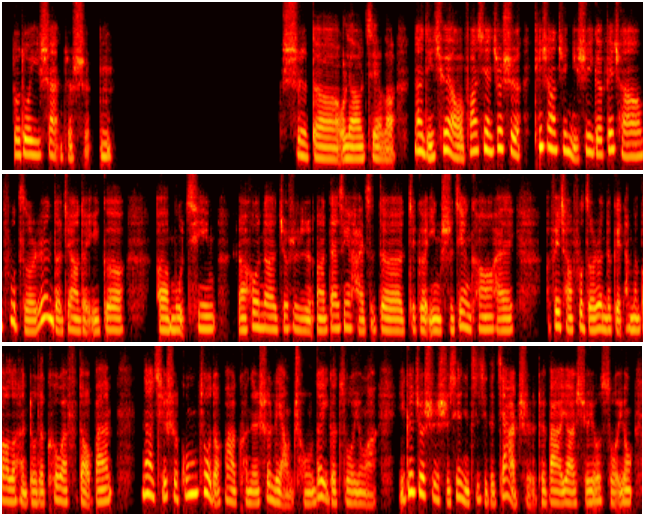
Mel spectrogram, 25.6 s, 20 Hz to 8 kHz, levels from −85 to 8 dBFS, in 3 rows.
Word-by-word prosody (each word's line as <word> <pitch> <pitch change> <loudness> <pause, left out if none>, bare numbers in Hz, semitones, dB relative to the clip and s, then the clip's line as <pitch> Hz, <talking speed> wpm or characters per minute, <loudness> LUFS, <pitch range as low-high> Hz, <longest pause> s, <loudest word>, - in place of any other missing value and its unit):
多 215 -2 0
多 220 -1 +5
益 205 -1 +1
善， 205 - 0
就 - - -5
是， - - -3
嗯。 - - -3 2.2
是 200 -6 -1
的， 160 -2 +1
我 - - +3
了 160 0 +4
解 170 - -1
了。 - - -1 0.2
那 265 -3 +4
的 170 -7 +2
确 280 +9 +4
哦， - - +4
我 - - 0
发 255 +1 +1
现 275 -1 +3
就 300 +4 +4
是 245 -8 +2
听 320 - +6
上 305 -4 +4
去 275 -1 0
你 230 -11 0
是 250 +11 +1
一 - - 0
个 220 -2 0
非 275 +5 +3
常 190 -7 +1
负 275 +5 -1
责 155 -7 -2
任 325 - +3
的 275 - +1
这 185 - -4
样 165 -2 +1
的 160 - -3
一 150 - -2
个 170 +1 0 0.4
呃， 170 -1 +2
母 170 -1 0
亲。 180 -1 -2 0.3
然 170 +1 +1
后 210 +3 0
呢 185 -2 0
就 180 +2 -2
是 165 -5 -3
呃， 165 -1 +1
担 185 +3 -1
心 195 0 -3
孩 155 -6 -3
子 - - -8
的 160 -3 +1
这 165 +2 -6
个 170 0 0
饮 160 +1 +2
食 165 +2 0
健 200 +3 0
康， 180 0 -2
还 165 0 -2 0.5
非 220 - +4
常 185 -5 +2
负 185 - -1
责 175 -2 +1
任 185 +1 +3
地 170 - -1
给 155 -2 0
他 - - -8
们 170 -1 +1
报 185 0 +1
了 170 0 +2
很 150 - -2
多 160 +2 -3
的 155 -1 -2
课 195 - -3
外 175 -3 +2
辅 - - -15
导 165 - +1
班。 170 - 0 0.3
那 280 -2 +4
其 230 -1 -1
实 230 - -2
工 270 +6 +3
作 290 -2 +3
的 - - +1
话 175 -1 -2
可 160 - -8
能 155 -1 0
是 190 - -2
2 165 -5 -1
重 150 0 -4
的 235 +8 +2
一 220 - -1
个 160 - -1
作 160 0 -4
用 150 -1 -2
啊。 135 +1 -8 0.3
一 - - -3
个 300 0 +5
就 290 -2 +4
是 220 -5 -1
实 165 -4 +3
现 225 +7 -1
你 165 - +1
自 205 - -9
己 200 - -6
的 145 - -5
价 250 - 0
值， - - -5
对 165 - -3
吧？ 160 0 +2
要 155 -1 +2
学 160 0 -2
有 165 +2 0
所 155 -5 -4
用。 165 +2 +1
175 Hz, 270 characters per minute, -26 LUFS, 160-220 Hz, 2.2 s, 听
